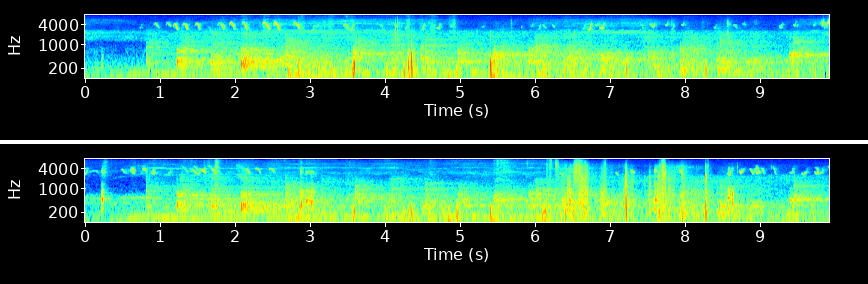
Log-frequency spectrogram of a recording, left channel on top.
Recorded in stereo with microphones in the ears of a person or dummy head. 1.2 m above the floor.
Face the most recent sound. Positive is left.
turn(degrees=35)  # may be behind; listen again after turning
